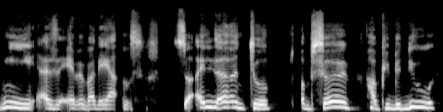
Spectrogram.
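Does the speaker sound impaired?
Yes: cerebral palsy; from birth, no breathing first 40 minutes, feet opposite of Charlie Chaplin, shaking body, cramps, pain; cramp and pain free in Thailand, pain returns in Sweden.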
